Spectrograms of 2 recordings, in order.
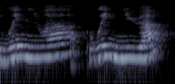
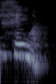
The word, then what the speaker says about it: Fenua: Alors ça s'écrit Wenua, je m'excuse si j'écorche, mais ça se dit Fenua.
